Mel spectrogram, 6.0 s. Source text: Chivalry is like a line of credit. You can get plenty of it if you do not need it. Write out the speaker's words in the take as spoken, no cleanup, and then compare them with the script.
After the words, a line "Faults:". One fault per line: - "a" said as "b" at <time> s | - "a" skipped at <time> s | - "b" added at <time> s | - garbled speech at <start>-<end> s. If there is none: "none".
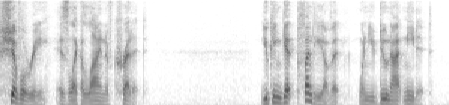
Chivalry is like a line of credit. You can get plenty of it when you do not need it.
Faults:
- "if" said as "when" at 4.8 s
